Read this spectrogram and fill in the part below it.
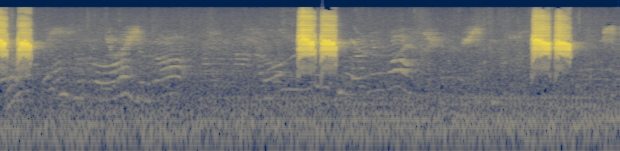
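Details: Kapas tembak in full harsh 'besetan' singing meant to provoke other kapas tembak into opening their tails: paired rasping bursts repeated about every two and a half seconds, with soft faint chirps between them.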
